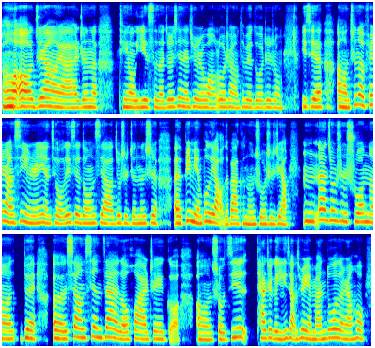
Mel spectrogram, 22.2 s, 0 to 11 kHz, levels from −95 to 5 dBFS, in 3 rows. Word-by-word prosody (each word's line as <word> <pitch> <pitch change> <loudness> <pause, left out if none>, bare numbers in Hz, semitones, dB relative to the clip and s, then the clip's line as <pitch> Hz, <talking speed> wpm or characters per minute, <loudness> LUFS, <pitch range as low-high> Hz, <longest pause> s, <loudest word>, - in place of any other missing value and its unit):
哦 230 - +2
哦， 230 0 +8
这 220 +3 0
样 235 -3 +4
呀， 200 -1 +1
还 200 0 -1
真 215 +2 -1
的， 210 -1 0 0.4
挺 225 -1 -1
有 210 -1 +1
意 210 +1 +1
思 205 +1 -5
的。 195 -1 -1
就 215 +3 -3
是 220 - +1
现 245 +1 -2
在 220 -1 -1
确 230 +2 -2
实 210 -1 -1
网 200 -2 -2
络 220 -1 -1
上 215 -2 -3
有 190 - -6
特 220 +2 -7
别 215 -1 -2
多 205 0 -5
这 210 0 -3
种， 195 -2 -6 0.4
一 225 0 -2
些， 220 0 +2 0.3
呃 215 -2 +3
真 240 +8 -3
的 280 -2 +3
非 280 +2 0
常 235 -3 +2
吸 265 +5 -4
引 230 -3 0
人 215 +1 0
眼 215 -3 -1
球 205 -2 -4
的 220 - +1
一 235 - 0
些 230 -1 -1
东 215 0 -2
西 220 +2 -5
啊， 200 -2 0
就 215 +3 -3
是 210 -1 -5
真 205 +1 -4
的 210 0 -1
是， 210 -1 -2 0.3
呃， 210 -1 +3
避 280 +9 +1
免 230 -6 +3
不 265 +3 0
了 225 -5 +2
的 185 - -5
吧， 200 0 0
可 195 +2 -5
能 185 -1 0
说 190 +1 -2
是 190 0 -3
这 200 - -1
样。 175 -2 -1 0.3
嗯， 265 -1 +1
那 310 +2 +4
就 295 0 -1
是 265 -2 -1
说 255 0 0
呢 230 -3 +1 0.2
对， 230 -3 +3 0.3
呃， 225 -1 +3
像 260 +3 +2
现 265 +1 0
在 265 -2 +3
的 215 -1 0
话， 215 -1 0
这 215 +1 -3
个， 195 - -5 0.3
呃， 200 -2 -1
手 200 +1 -2
机 260 +6 -1 0.2
它 240 -1 +3
这 250 0 0
个 220 - +1
影 215 +2 -1
响 235 -5 +1
确 235 +3 -3
实 245 - +3
也 220 -2 +1
蛮 210 +1 -1
多 255 +1 +2
的。 235 - +1
然 210 0 -1
后， 230 -2 -2
220 Hz, 255 characters per minute, -19 LUFS, 205-240 Hz, 0.4 s, 哦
